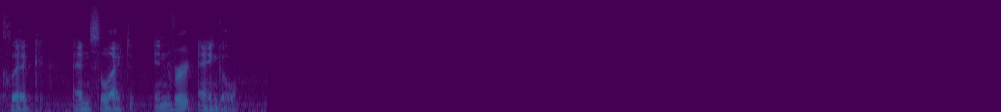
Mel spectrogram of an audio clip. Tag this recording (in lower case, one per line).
speech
